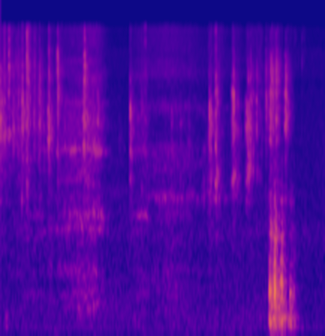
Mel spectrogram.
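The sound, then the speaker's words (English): Five dice, rolled for a technology test, rattle and clatter for several seconds in quick, uneven clicks, ending with a louder knock as they tumble to a stop. No one speaks. “Yeah, looking at it more, technology test again, please, but this time minus one. Okay, that gives me five dice.”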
